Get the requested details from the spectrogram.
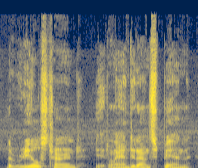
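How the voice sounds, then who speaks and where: A man hosting a live Q&A takes his time, his medium-pitched, slightly mellow voice carrying lively intonation with no room sound. He answers viewers casually, with many fillers and restarts, explaining and advising as he goes.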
